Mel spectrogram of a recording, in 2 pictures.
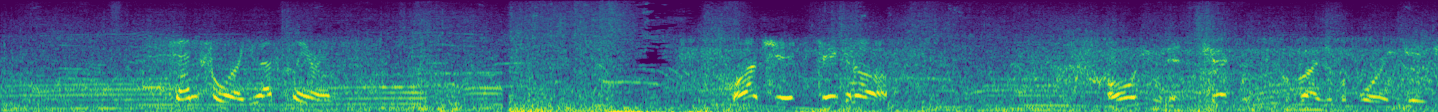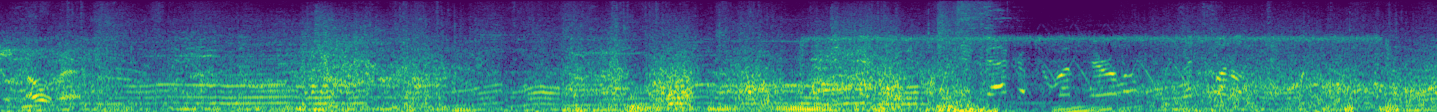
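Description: A sports car engine revs hard at high speed.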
